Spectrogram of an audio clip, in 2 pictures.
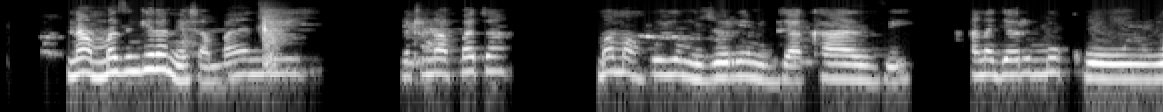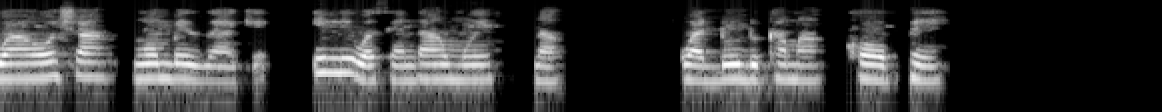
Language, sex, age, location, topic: Swahili, female, 18-24, Kisumu, agriculture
